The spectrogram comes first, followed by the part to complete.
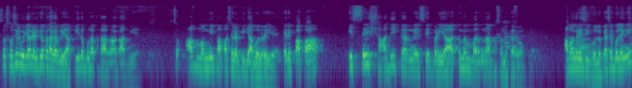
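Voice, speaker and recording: A man's voice: a little high, rough recording. A man teaching spoken grammar in a classroom, often asking the class questions and repeating key words. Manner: quizzing students with repeated questions.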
